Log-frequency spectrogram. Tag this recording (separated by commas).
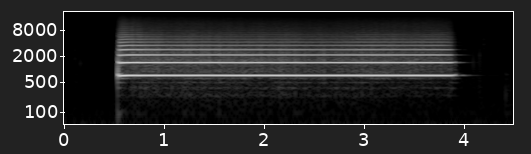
Musical instrument, Trumpet, Music, Brass instrument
